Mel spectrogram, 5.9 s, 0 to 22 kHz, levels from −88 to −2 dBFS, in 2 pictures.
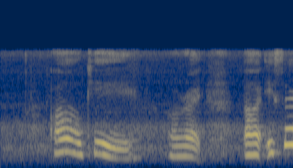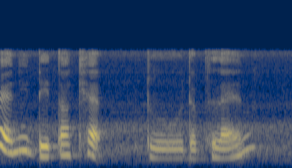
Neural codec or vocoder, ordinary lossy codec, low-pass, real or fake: none; none; 7.2 kHz; real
